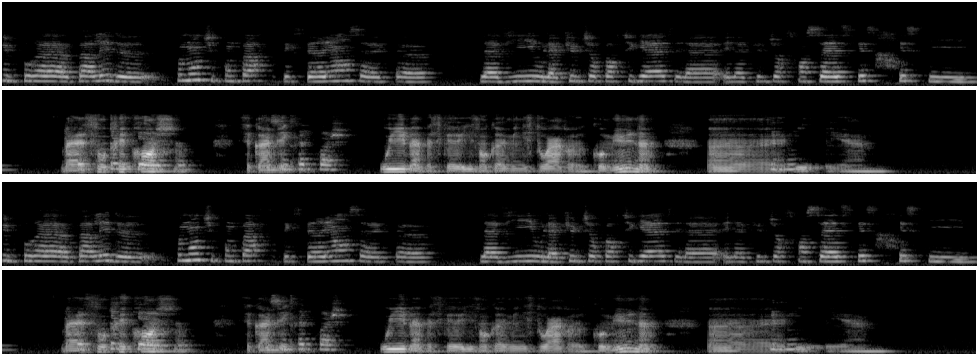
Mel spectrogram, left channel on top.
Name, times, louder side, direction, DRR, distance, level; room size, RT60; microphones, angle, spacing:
voice 1, 0.0-4.2 4.8-9.9 10.5-11.4 12.4-13.2 17.4-17.7, left 2 dB, 10° right, 2.6 m, -29 dB
voice 2, 10.3-11.6 12.2-12.7 13.5-18.7, left 2 dB, 80° left, 1.2 m, -24 dB
10.5 x 4.0 x 6.1 m
head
